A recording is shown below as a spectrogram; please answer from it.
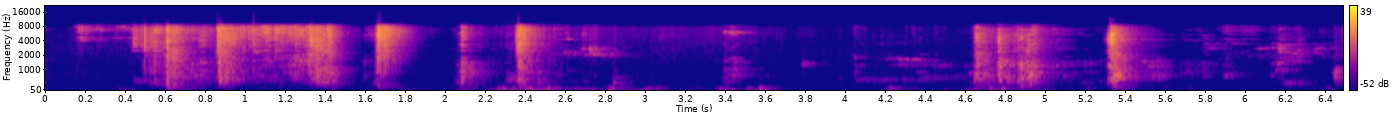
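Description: Plastic shrink-wrap being torn off a sealed Panini Select UFC trading card box and its cardboard lid opened. The sound is a burst of crackling rustles in the first second and a half, then several sharp snaps and crinkles.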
